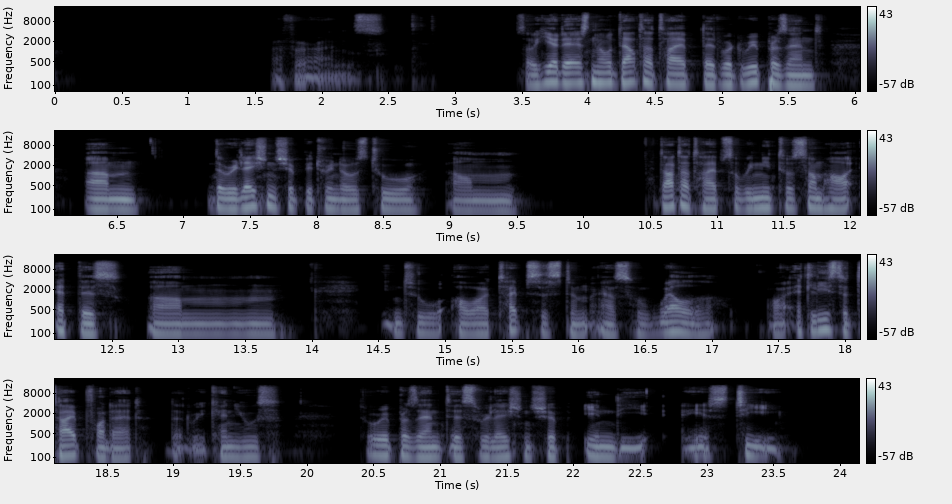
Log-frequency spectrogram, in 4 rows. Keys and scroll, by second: 2.8 super+space, 17.5 shift+Left.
